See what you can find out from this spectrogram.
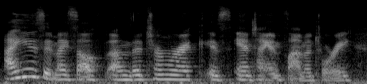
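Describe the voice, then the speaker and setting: A woman's voice: mid-range voice, moderate pace, gravelly, a bit bright, a little hiss or hum. A woman veterinarian answering audience questions after a lecture in an informal, conversational and reassuring way. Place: live lecture event.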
